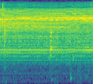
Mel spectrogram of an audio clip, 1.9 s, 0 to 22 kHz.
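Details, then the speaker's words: 1998 Pentium Pro rig low on RAM (31 MB at idle, half in swap, rising to 93 MB) while loading a 6 MB JPEG: a thin whine with quick seek clicks about every half second as the drive holding the photo and page file thrashes. "but everything i click now i can hear that swap file going and it's definitely taking a longer time for stuff to load and pop up"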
